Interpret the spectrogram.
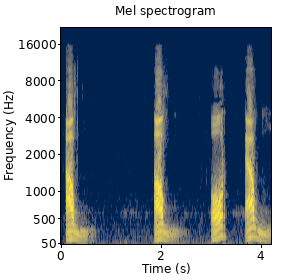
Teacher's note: Up, it stops completely. Okay, but for the dad, it doesn't stop completely, but release slightly towards the front, towards the makhraj of the lam, but it doesn't touch the front of the top front of the mouth.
